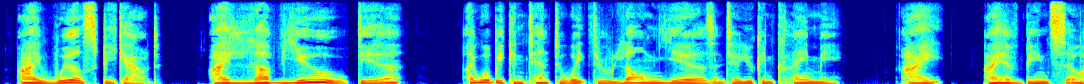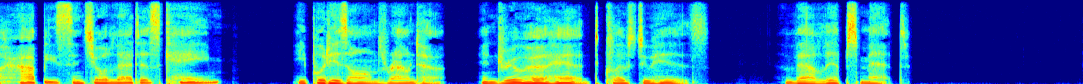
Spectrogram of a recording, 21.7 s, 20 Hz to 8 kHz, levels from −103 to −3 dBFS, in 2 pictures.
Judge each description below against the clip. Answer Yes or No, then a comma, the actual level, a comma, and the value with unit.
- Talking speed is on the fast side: No, slow, 135 wpm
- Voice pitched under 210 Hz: Yes, medium, 140 Hz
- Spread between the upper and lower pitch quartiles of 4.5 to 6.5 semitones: Yes, average, 5.1 semitones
